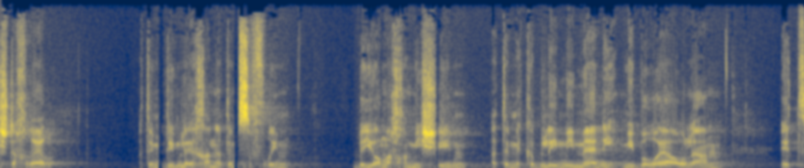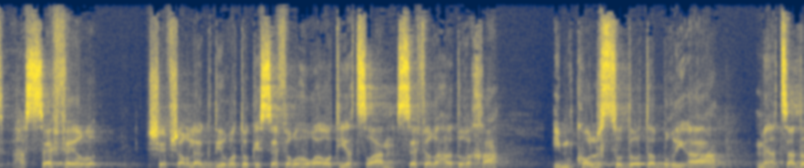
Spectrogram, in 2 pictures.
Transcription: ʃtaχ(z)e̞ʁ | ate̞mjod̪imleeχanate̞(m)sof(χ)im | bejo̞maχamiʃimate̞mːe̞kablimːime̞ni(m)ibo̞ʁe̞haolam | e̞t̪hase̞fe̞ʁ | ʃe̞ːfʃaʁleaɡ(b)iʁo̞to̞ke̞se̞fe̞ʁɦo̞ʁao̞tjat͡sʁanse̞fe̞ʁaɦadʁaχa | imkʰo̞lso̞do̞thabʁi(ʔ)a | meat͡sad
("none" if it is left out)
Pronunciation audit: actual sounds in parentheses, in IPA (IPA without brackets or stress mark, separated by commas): ʁ, m, ʁ, m, d, ʔ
